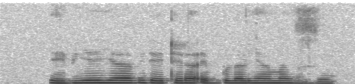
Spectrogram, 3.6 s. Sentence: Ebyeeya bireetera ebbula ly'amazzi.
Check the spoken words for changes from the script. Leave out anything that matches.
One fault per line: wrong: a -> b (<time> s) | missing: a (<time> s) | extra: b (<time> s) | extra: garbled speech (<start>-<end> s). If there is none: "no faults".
no faults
